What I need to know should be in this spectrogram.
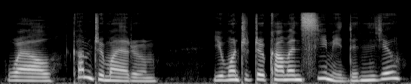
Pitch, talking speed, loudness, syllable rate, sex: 200 Hz, 205 wpm, -16 LUFS, 4.5 syllables/s, female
